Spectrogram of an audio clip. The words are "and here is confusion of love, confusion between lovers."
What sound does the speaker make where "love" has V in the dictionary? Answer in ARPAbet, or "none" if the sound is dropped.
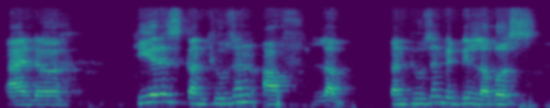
B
